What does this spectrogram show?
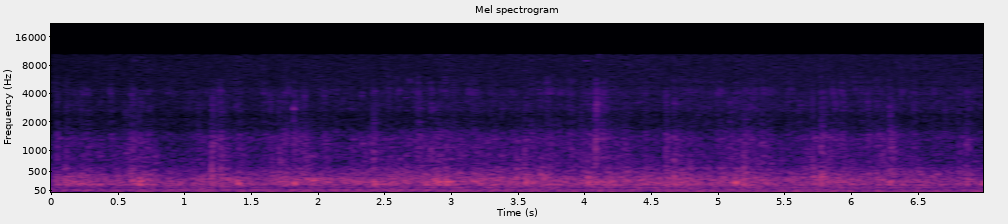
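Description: Empty gondola freight cars rolling along the rails: a steady rumble and rattle with many small clicks from the wheels.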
